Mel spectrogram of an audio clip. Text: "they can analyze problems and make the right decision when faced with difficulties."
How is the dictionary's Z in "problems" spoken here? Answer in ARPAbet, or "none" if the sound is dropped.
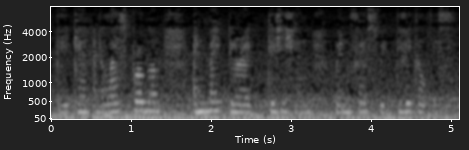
none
